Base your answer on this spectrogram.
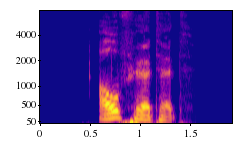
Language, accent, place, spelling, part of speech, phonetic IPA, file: German, Germany, Berlin, aufhörtet, verb, [ˈaʊ̯fˌhøːɐ̯tət], De-aufhörtet.ogg
- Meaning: inflection of aufhören: 1. second-person plural dependent preterite 2. second-person plural dependent subjunctive II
